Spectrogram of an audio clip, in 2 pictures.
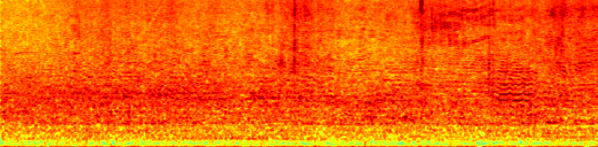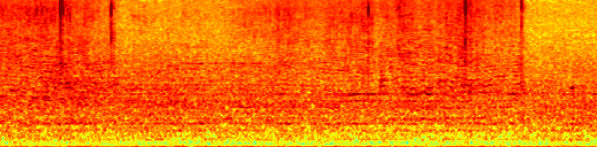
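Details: A steady, unbroken humming drone comes from honey bees in a top-bar hive over sixteen seconds, with light clicks and faint high bird notes scattered through it.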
